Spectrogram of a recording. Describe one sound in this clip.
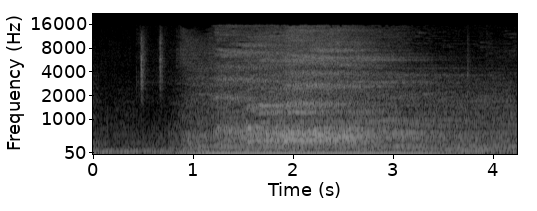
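A magic spell bursts with a roaring, crackling whoosh.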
